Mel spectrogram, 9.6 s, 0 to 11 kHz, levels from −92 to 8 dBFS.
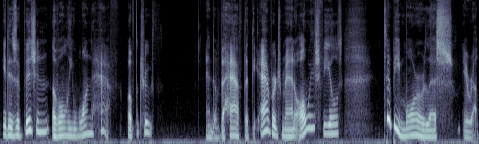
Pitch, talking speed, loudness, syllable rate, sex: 145 Hz, 170 wpm, -19 LUFS, 5.1 syllables/s, male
